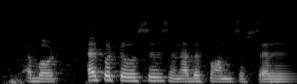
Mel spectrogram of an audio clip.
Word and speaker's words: apoptosis: of endogenous death programs now apoptosis and apoptosis are two alternative pronunciations the english tell me that it's apoptosis i'll try to use that pronunciation but by and large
